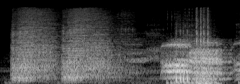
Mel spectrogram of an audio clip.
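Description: Loud, heavily distorted edit audio: two harsh hissing bursts of noise about half a second each, then a pitched, voice-like sound starting near the end.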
